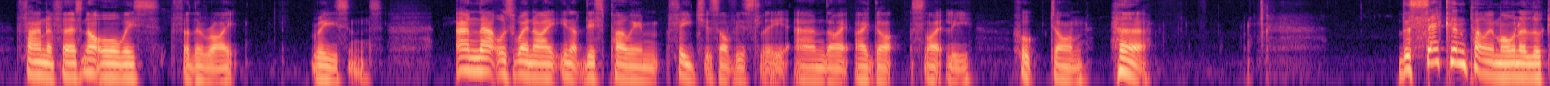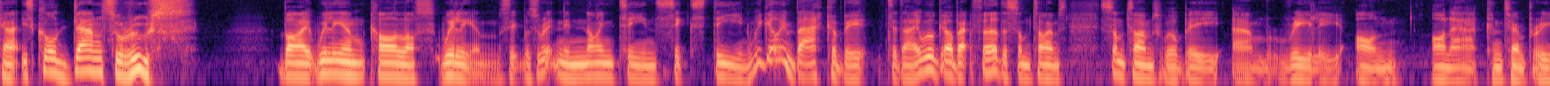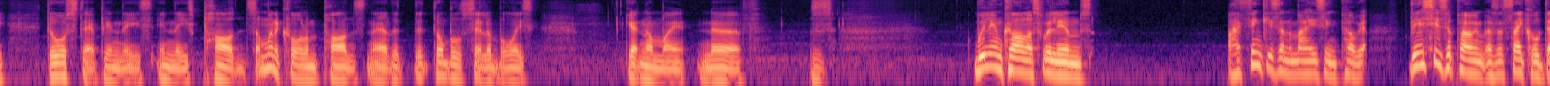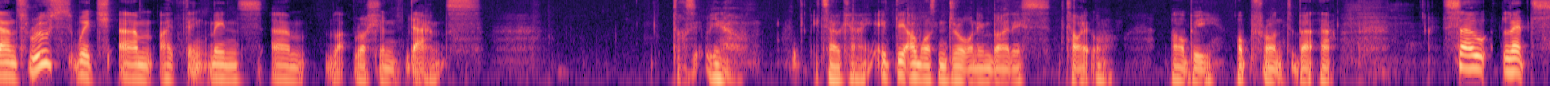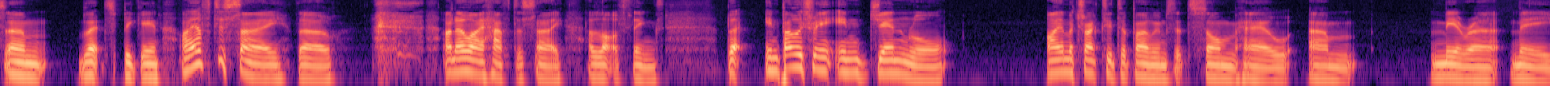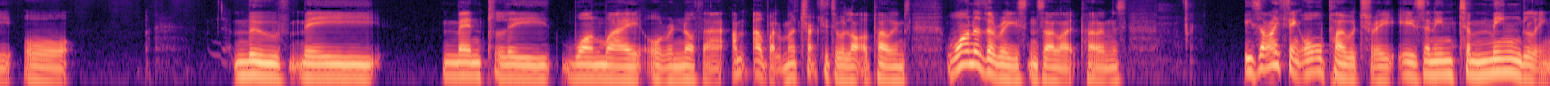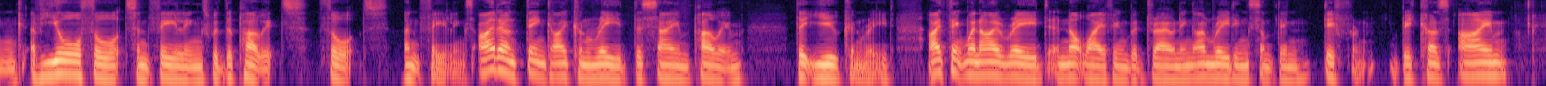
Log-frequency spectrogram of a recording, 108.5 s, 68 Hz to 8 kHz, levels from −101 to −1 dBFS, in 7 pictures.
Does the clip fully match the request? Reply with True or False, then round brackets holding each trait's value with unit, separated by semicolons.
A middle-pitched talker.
False (115 Hz)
